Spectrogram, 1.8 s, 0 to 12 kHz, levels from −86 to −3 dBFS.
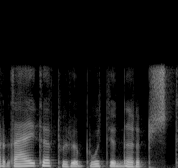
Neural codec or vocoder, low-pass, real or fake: codec, 16 kHz, 1 kbps, FunCodec, trained on LibriTTS, 50 frames a second; 7.2 kHz; fake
